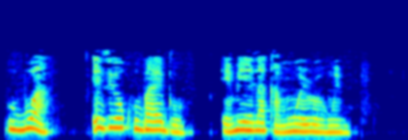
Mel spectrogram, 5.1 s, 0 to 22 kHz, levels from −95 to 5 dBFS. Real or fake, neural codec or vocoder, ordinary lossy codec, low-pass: real; none; MP3, 24 kbps; 7.2 kHz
